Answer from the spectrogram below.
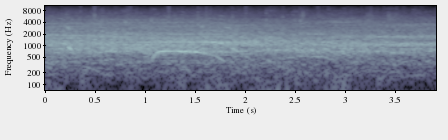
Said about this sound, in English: Even the Mechanicsburg crowd clapping on that one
